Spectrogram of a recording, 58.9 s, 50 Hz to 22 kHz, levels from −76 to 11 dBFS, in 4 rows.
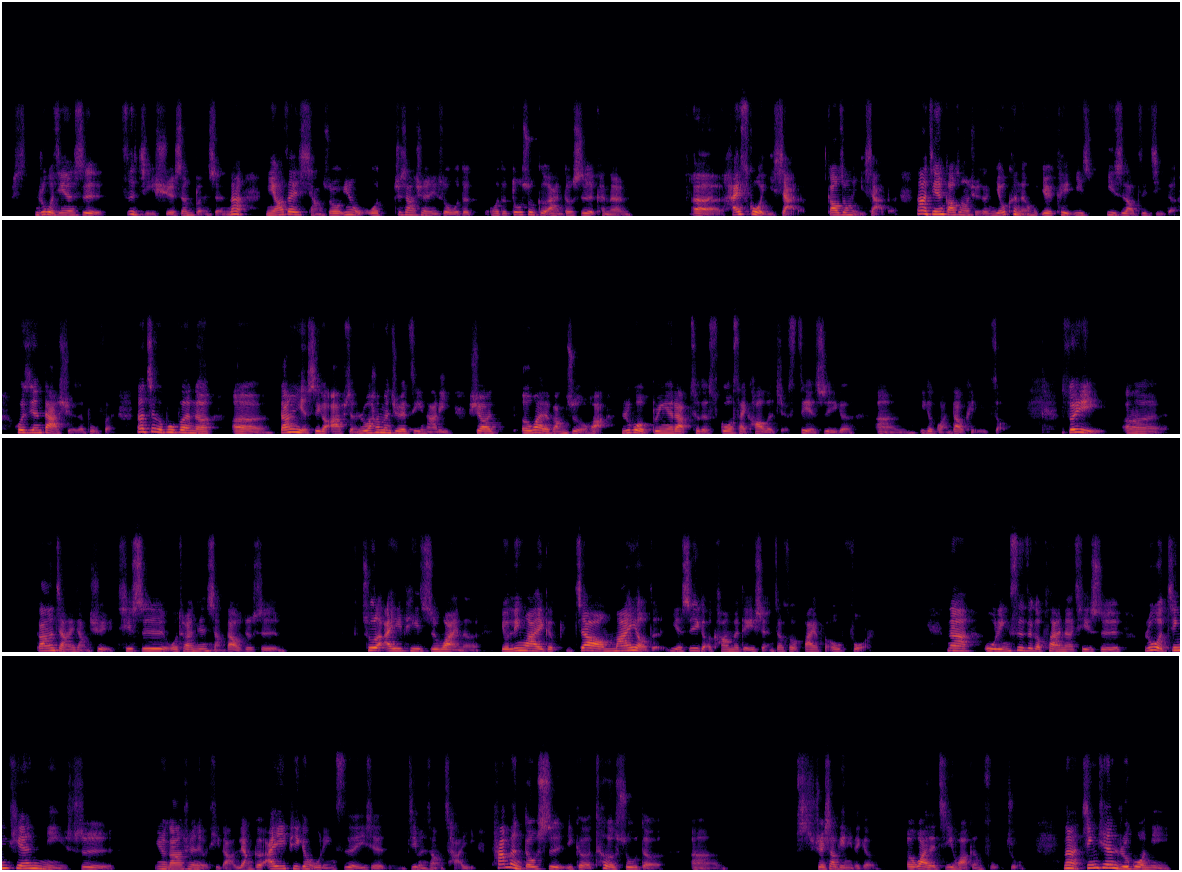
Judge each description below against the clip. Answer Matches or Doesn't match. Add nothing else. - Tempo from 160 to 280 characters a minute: Doesn't match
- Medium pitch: Doesn't match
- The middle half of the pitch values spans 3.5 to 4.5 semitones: Doesn't match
